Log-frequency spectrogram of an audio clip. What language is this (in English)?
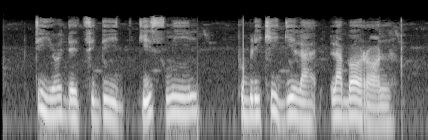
Esperanto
